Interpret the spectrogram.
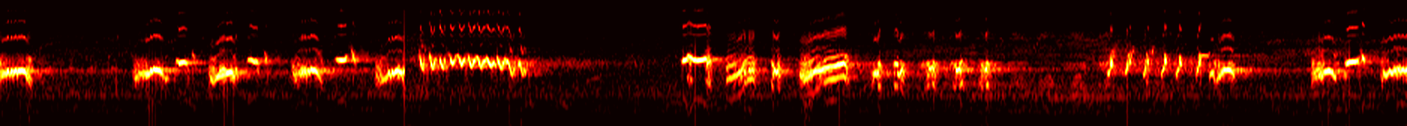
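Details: Crissal thrasher in full song, stringing together clear whistles, a buzzy rapid trill, and varied chirps, pausing for about a second before resuming with rising slurred notes and fast repeated series.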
